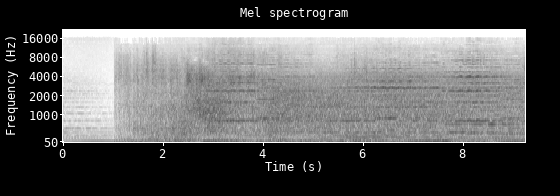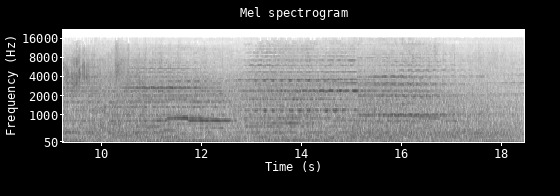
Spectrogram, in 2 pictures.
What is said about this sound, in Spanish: El cohete despegó y se lanzó hacia arriba al espacio oscuro. Lanzó una estela de fuego y dejó atrás la Tierra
